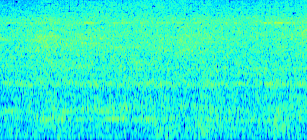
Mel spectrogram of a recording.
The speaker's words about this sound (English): I'm going to appreciate that someone is running a vacuum. And forget the fact that she's decided to run it right now.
